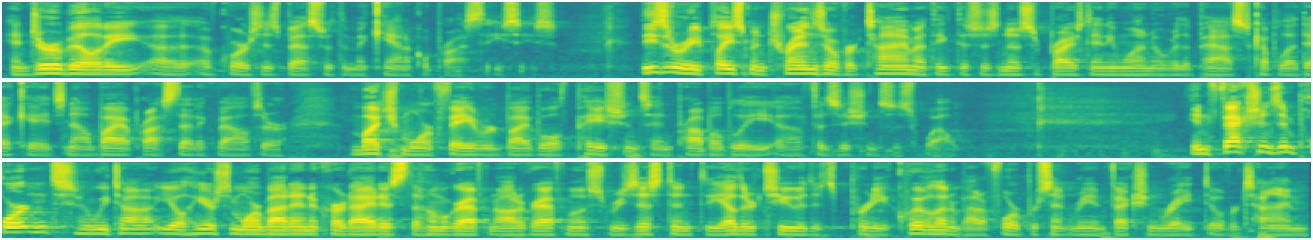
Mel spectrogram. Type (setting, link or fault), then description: setting, large echoing room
